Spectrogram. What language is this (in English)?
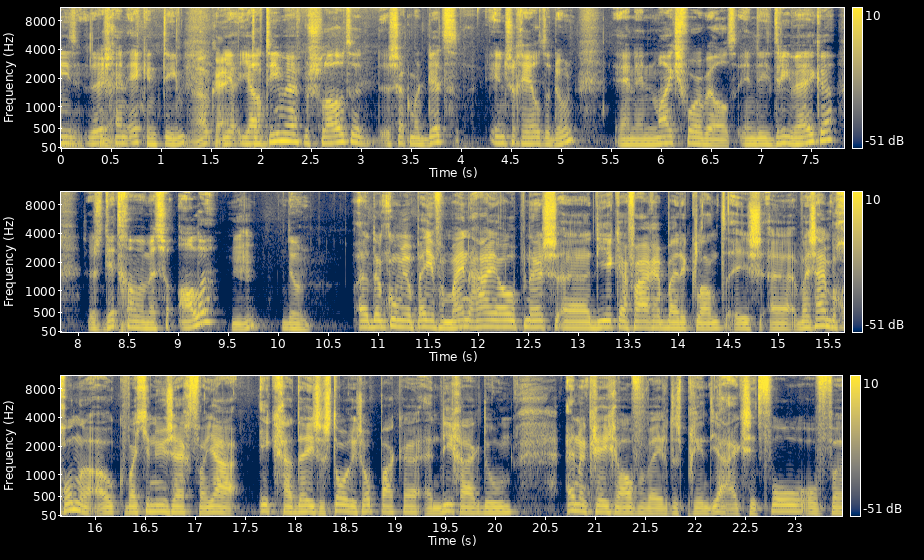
Dutch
